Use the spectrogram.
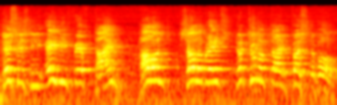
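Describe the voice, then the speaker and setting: An extremely high-pitched man's voice, fairly slow and fairly even in intonation, with noticeable background noise. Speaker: town crier. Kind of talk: town crier proclamation / cry to the public.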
